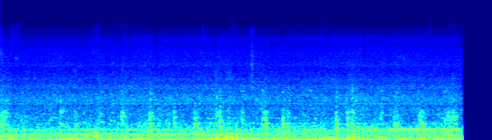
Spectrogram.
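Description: A steady loud rumble and rhythmic clatter of rails heard from inside a Union Pearson Express train carriage in Toronto while it travels at speed, continuous until cutting off abruptly.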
